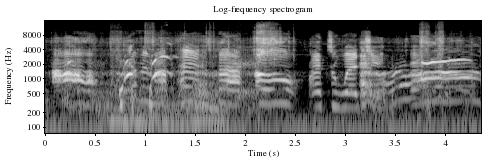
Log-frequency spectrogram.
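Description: A man yelling and crying out in pain, with short grunting 'uh' sounds near the end.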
